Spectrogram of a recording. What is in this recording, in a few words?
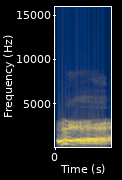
death, balkan; vo; agents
